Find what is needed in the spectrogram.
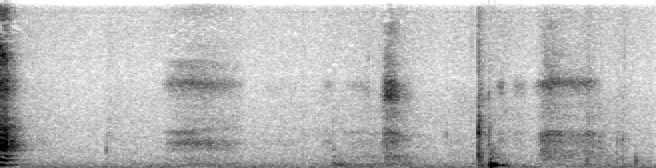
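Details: Infant wheezing while being fed cereal: soft, high-pitched whistling breaths.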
